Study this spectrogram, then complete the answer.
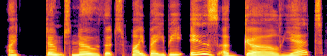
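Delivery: put-on high, pleading young woman's voice; a frightened girl near tears; tearful young widow. The widow explains herself to the aunt, high and pleading.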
